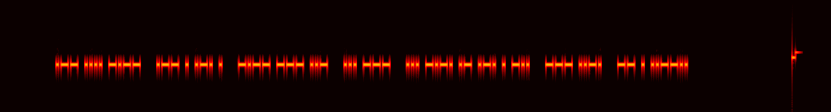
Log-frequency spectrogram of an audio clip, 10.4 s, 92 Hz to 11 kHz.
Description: Morse code, heard as a keyed tone, about 37 wpm, 700 Hz. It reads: WHY WERE YOU SO SCARED OF ME?
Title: Sentences from Top 1000 Words - Review Part 4 - 40wpm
